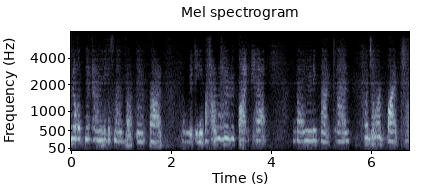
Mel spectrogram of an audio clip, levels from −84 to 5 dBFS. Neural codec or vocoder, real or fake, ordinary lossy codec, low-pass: codec, 44.1 kHz, 0.9 kbps, DAC; fake; none; 7.2 kHz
